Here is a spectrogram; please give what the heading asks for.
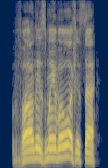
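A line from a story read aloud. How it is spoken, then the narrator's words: Shout. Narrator (Russian): крикнул он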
